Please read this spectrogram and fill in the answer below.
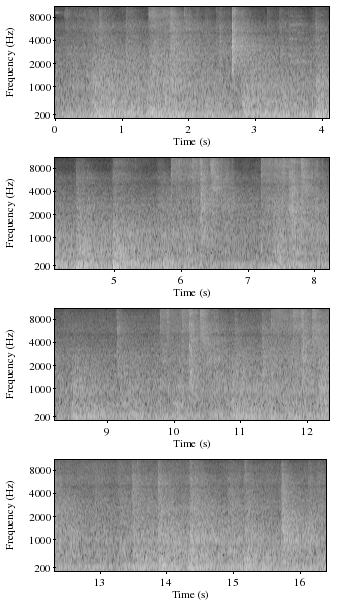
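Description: Sheet-metal duct coil line running: steady machine noise broken by repeated clunks and short bursts of hiss, about one every one to two seconds.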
